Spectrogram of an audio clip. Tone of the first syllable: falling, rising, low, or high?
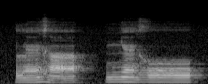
rising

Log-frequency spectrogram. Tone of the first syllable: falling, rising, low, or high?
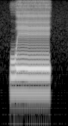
high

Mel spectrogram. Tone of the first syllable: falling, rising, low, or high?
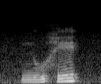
rising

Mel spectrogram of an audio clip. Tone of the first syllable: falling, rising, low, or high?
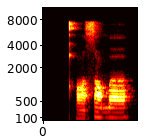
low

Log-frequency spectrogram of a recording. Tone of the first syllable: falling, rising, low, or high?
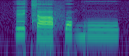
high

